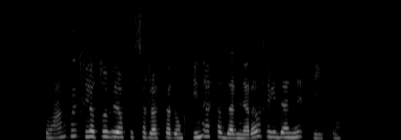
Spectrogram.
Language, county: Lithuanian, Vilnius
